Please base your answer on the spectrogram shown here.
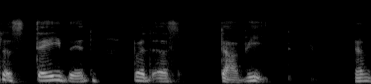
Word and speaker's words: David: is his name dby d a v i d because he's French so you can you say his name not as David but as David and that last D you hardly speak up so it's dby and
